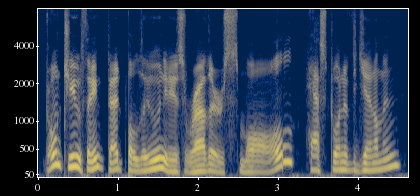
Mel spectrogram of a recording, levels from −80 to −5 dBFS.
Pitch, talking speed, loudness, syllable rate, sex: 135 Hz, 170 wpm, -20 LUFS, 4.5 syllables/s, male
